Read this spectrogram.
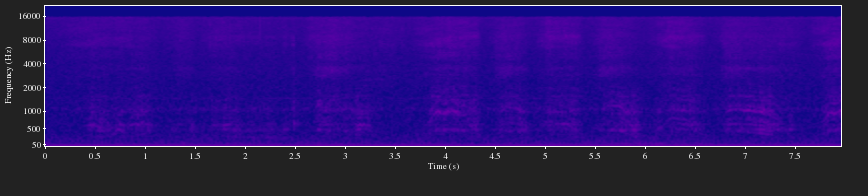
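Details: Samyang 85mm T1.5 cine prime, recorded on the camera mic: short scratchy rasping bursts as the focus ring is swept back and forth, a gritty drag; noisy focus ring.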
